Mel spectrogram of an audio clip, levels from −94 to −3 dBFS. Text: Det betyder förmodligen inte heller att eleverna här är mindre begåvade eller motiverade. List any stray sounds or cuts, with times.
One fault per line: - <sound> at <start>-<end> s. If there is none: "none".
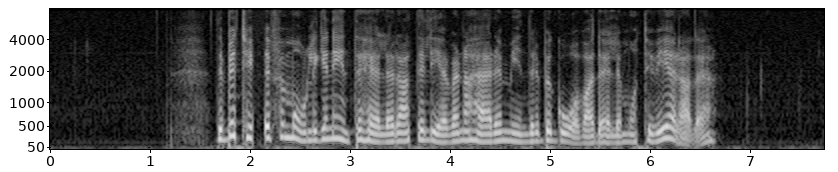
- dropout at 2.0-2.2 s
